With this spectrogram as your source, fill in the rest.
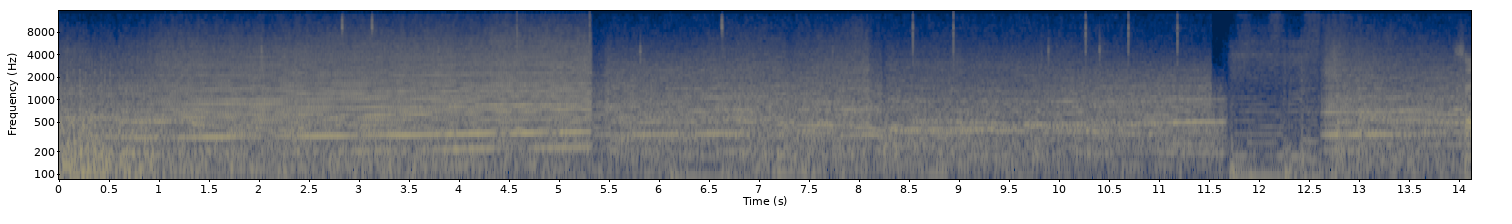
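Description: Race car engine in a racing video game at Maple Valley, a sustained loud whine holding a steady pitch, cut by abrupt shifts and a brief dropout near the end, with no voices.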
